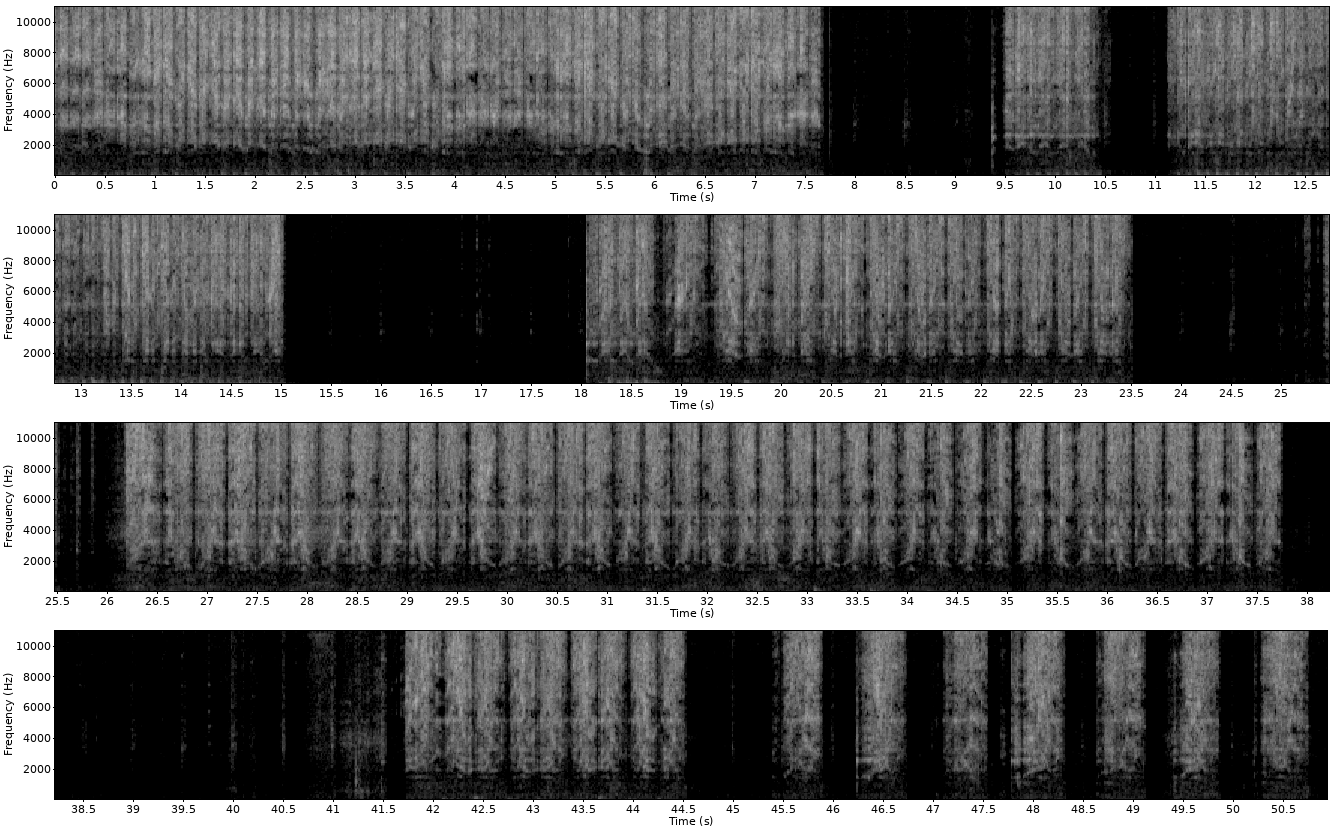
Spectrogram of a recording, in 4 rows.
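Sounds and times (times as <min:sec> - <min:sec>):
knife sharpening on whetstone: 0:00.0 - 0:07.7, 0:09.5 - 0:10.4, 0:11.2 - 0:15.0, 0:18.1 - 0:23.6, 0:26.2 - 0:37.8, 0:41.7 - 0:44.6, 0:45.4 - 0:50.8.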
